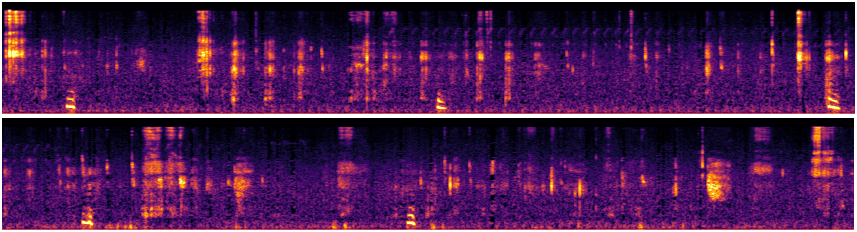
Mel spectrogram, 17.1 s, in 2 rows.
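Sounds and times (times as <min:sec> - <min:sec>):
crab shell crackling: 0:00.0 - 0:11.3
crunching and chewing crab: 0:00.0 - 0:17.0.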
